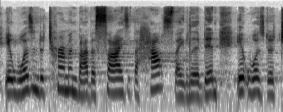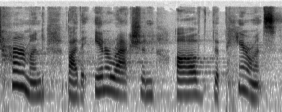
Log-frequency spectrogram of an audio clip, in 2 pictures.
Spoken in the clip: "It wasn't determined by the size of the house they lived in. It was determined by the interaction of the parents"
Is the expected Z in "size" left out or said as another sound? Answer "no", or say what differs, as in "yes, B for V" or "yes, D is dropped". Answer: no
